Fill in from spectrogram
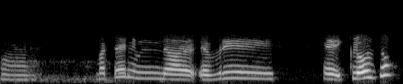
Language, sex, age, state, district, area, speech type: Kannada, female, 18-30, Karnataka, Chitradurga, rural, conversation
